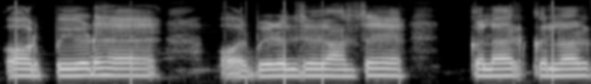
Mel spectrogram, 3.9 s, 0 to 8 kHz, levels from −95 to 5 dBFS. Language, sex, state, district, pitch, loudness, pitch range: Hindi, male, Chhattisgarh, Bilaspur, 200 Hz, -17 LUFS, 195-205 Hz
